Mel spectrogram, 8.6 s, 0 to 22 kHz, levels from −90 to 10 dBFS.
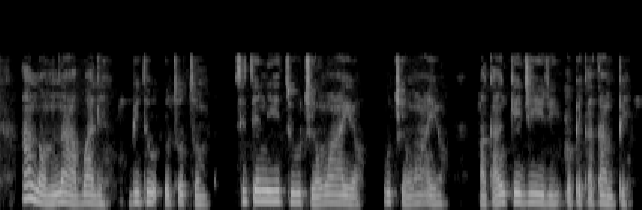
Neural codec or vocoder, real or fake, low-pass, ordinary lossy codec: none; real; 7.2 kHz; none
